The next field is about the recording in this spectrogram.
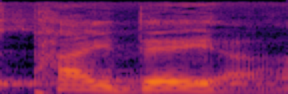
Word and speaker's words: paideia: This word is paideia. I'll spell it for you. P-A-I-D-E-I-A.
